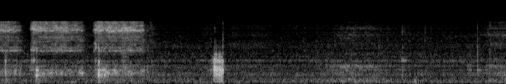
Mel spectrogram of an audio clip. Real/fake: fake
